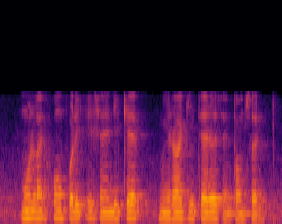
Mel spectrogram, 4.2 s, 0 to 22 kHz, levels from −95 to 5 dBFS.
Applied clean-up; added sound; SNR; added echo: none; none; none; none.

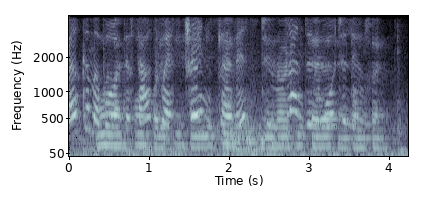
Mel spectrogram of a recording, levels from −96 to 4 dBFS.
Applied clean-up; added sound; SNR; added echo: none; Train; -4 dB; reverberation time 0.4 s.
